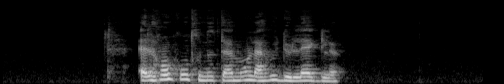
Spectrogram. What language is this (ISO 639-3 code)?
fra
